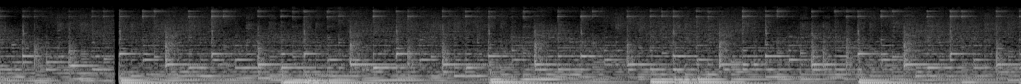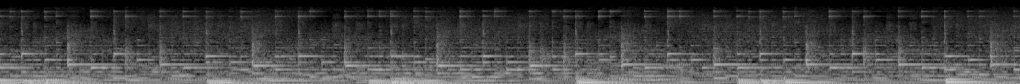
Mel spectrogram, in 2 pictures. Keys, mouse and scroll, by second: 0.0 z, 1.9 click, 4.5 click, 5.8 shift+z, 7.2 click, 8.8 click, 10.4 shift+click, 13.5-15.9 middle drag, 15.9 click, 17.1 shift+click, 18.4 shift+d, 19.0 x.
